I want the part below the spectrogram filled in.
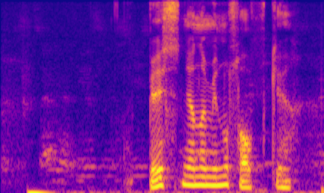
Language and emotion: Russian, positive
